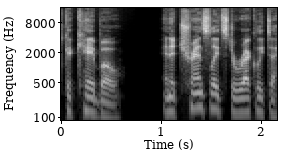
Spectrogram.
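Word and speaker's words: 家計簿: It's called Kakeibo, pronounced Kakeibo, and it translates directly to household financial ledger.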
